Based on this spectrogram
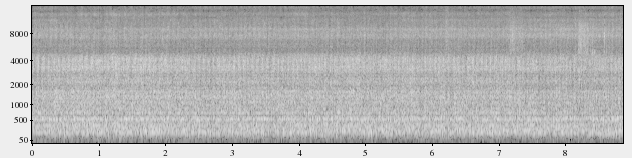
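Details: Antique paraffin blowlamp, newly assembled and tested outdoors: a steady hissing roar with no low rumble, burning evenly with slight wind flutter; the burner is working properly.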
